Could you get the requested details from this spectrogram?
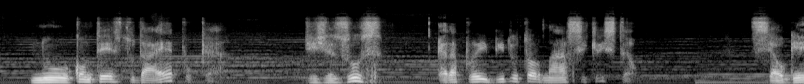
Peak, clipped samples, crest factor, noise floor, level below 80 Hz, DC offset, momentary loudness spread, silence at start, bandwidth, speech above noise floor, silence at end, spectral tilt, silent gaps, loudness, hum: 0 dBFS; under 0.1%; 16 dB; -44 dBFS; -46 dBFS; under 0.1%; 16 LU; 0.3 s; 11.5 kHz; 29 dB; 0 s; -4 dB/octave; none; -15 LUFS; none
